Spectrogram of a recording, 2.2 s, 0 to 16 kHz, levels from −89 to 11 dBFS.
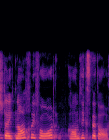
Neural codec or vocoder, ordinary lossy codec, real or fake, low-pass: autoencoder, 22.05 kHz, a latent of 192 numbers a frame, VITS, trained on one speaker; none; fake; 9.9 kHz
